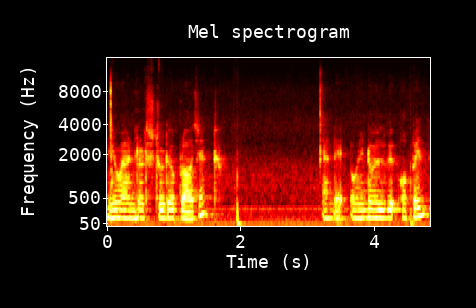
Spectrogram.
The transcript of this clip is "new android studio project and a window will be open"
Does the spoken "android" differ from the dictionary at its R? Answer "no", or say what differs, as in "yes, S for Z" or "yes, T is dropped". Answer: yes, R is dropped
